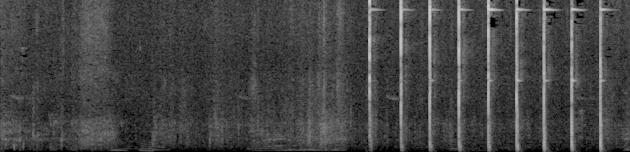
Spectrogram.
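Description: A metal tent stake being hammered into the ground: about eight quick, sharp strikes with a high metallic ring, roughly three a second, in the second half.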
